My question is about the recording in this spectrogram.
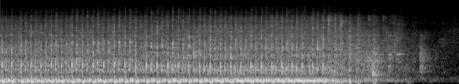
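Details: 2012 Harley-Davidson Dyna Switchback FLD after new battery and oil service: lumpy loping V-twin beat at about four pulses a second, steady until switched off and winding down; runs cleanly, normal.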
